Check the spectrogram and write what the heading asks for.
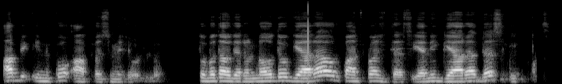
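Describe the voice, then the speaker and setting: A man teaching exam reasoning questions in a chatty way, calling viewers friends, checking they follow and slowing down to read out each statement. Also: on the high side, a little mellow. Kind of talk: explaining solved exam questions.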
